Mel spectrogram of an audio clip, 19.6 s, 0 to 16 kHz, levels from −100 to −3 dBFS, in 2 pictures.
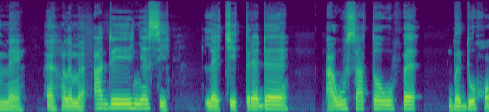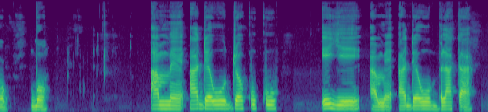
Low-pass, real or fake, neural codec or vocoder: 14.4 kHz; fake; vocoder, 44.1 kHz, 128 mel bands every 256 samples, BigVGAN v2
